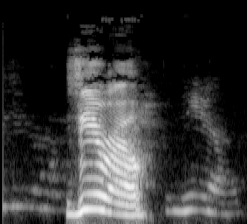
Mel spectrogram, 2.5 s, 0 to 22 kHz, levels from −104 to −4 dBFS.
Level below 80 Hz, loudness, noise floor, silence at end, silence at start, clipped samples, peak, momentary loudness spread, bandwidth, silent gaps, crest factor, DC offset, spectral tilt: -58 dBFS; -13 LUFS; -53 dBFS; 0.35 s; 0.65 s; under 0.1%; -2 dBFS; 23 LU; 9.2 kHz; none; 16 dB; under 0.1%; -5 dB/octave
